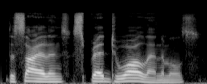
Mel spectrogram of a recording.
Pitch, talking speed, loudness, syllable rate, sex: 125 Hz, 175 wpm, -16 LUFS, 5.5 syllables/s, male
